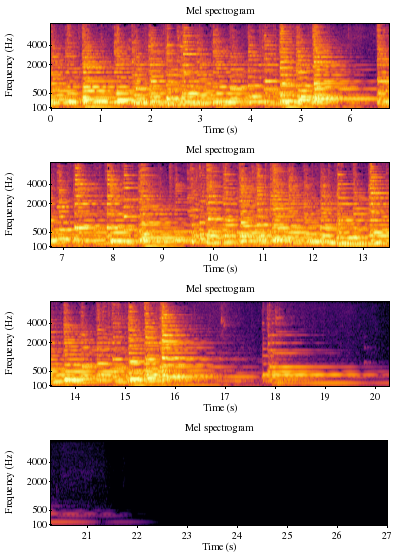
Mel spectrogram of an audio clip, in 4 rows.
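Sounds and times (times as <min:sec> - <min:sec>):
guitar orchestra playing: 0:00.0 - 0:20.8.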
